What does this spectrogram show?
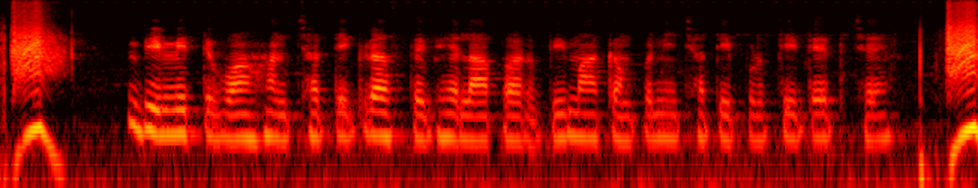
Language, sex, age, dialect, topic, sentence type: Maithili, male, 18-24, Southern/Standard, banking, statement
